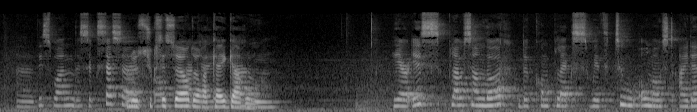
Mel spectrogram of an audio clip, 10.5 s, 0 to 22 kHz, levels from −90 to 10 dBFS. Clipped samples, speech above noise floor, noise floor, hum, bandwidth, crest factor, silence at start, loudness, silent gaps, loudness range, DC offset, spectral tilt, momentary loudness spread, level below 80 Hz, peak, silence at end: under 0.1%; 24 dB; -51 dBFS; none; 13.5 kHz; 20 dB; 0.05 s; -27 LUFS; none; 6 LU; under 0.1%; -4 dB/octave; 15 LU; -52 dBFS; -10 dBFS; 0 s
